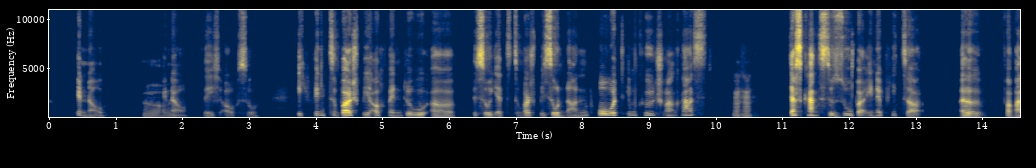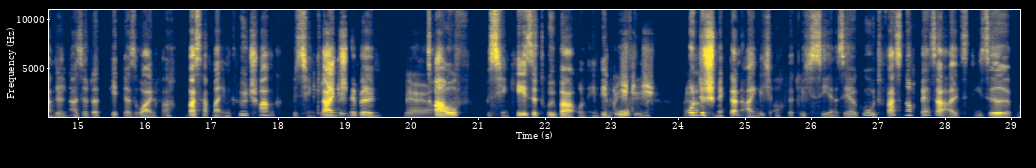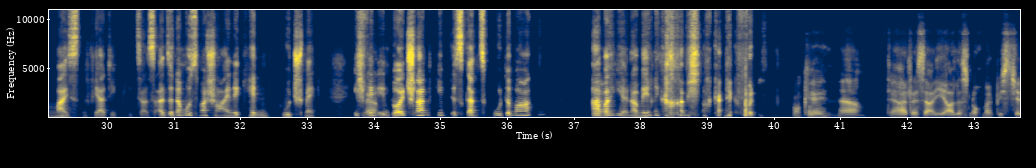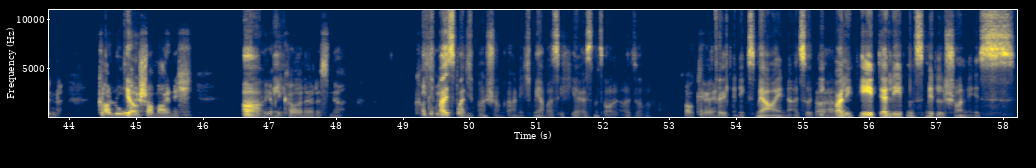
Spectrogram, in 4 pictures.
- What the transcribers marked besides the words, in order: other background noise; laughing while speaking: "Amerika habe ich noch keine gefunden"; wind
- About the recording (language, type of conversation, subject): German, unstructured, Was hältst du im Alltag von Fertiggerichten?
